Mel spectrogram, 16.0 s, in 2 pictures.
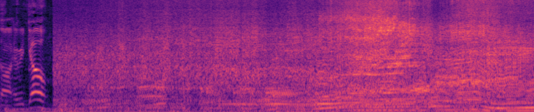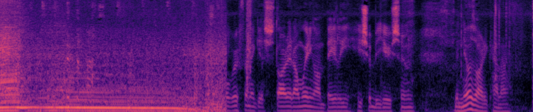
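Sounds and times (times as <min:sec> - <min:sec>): car engine accelerating: 0:00.8 - 0:11.4
road and wind rush: 0:00.8 - 0:11.4.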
